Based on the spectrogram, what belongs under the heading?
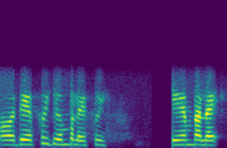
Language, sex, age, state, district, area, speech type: Bodo, female, 45-60, Assam, Udalguri, rural, conversation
